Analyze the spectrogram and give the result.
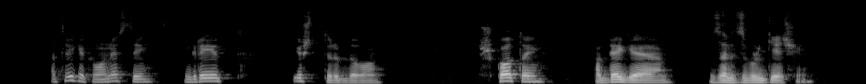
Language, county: Lithuanian, Vilnius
